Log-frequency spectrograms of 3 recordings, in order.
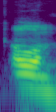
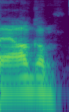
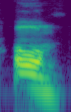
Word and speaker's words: Ogham: Oum, that's how you pronounce it. Yeah, some people say Ogham. Oum, yeah, that's exactly it.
